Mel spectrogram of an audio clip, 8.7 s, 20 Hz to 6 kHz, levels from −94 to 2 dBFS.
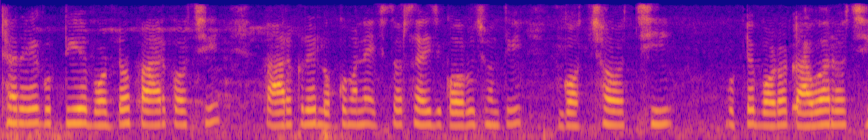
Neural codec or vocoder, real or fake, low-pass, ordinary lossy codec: codec, 16 kHz, 8 kbps, FreqCodec, smaller model; fake; 5.4 kHz; AAC, 32 kbps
